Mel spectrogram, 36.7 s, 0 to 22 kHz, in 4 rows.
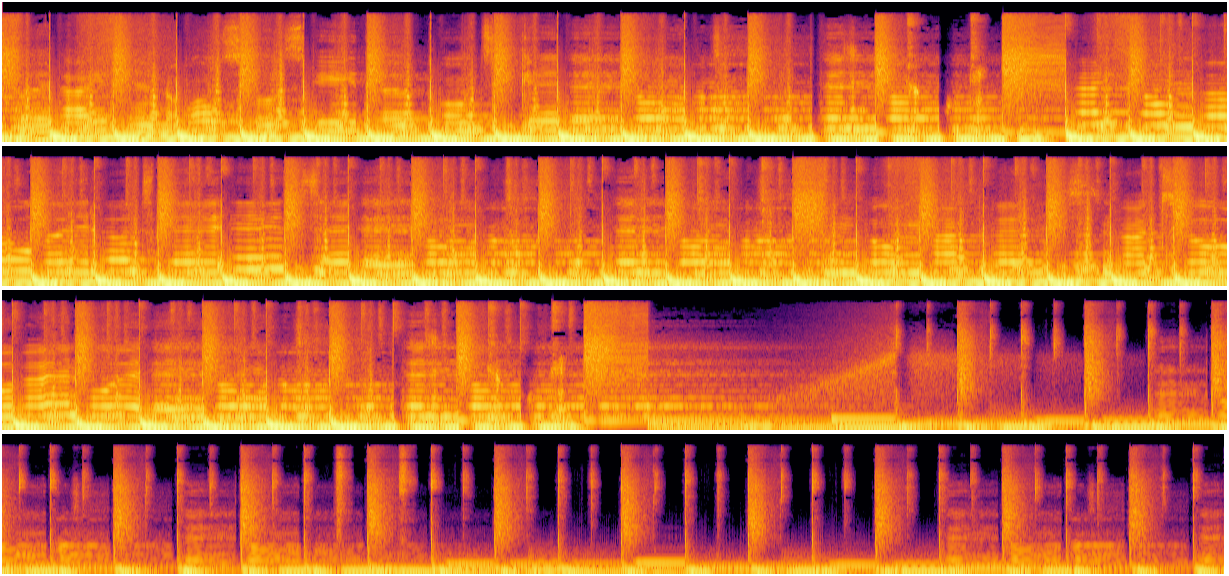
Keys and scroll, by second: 0.4 Right, 3.3 Left, 3.9 Right.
